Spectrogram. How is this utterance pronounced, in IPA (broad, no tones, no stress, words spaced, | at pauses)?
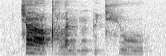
cɐːɪ̯tˤo̤lɘŋo̤ŋ picçuː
